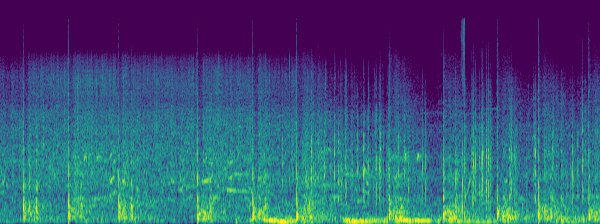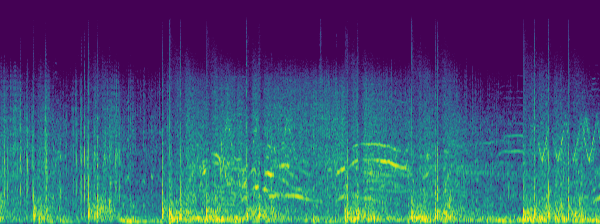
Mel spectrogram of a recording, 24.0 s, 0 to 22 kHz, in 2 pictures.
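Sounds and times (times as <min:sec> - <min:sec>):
fireworks bursting: 0:00.0 - 0:24.0
low rumble: 0:05.1 - 0:10.0.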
